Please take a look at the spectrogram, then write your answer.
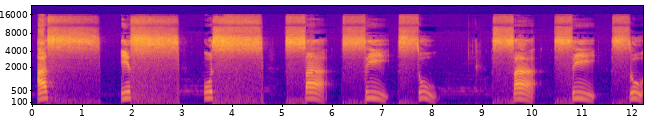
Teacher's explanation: punya sifat rokhawah sekaligus juga punya sifat hams, maka bunyinya akan mengalir, nafasnya akan mengalir.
